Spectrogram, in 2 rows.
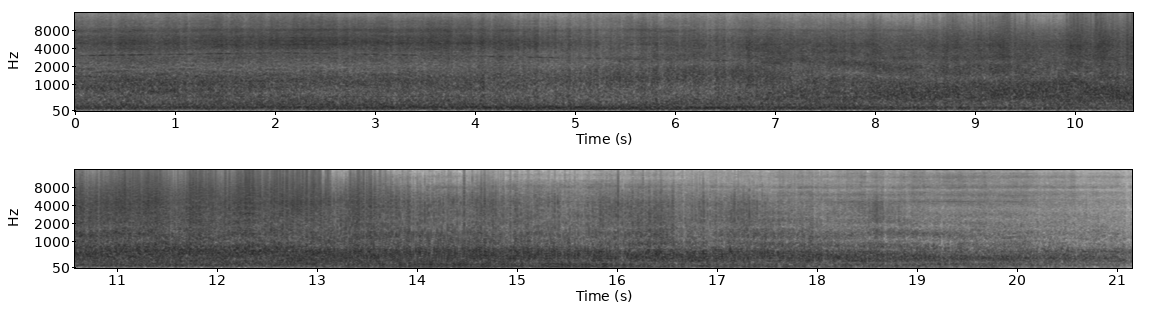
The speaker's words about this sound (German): T-10, 9, 8, 7. Startsequenz eingeleitet. 4, 3, 2, 1. Start.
